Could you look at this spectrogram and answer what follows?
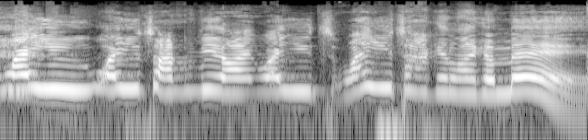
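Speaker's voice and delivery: high-pitched kid impression, questioning; little son. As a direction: mimic a puzzled little boy talking to dad. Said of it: "he like".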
